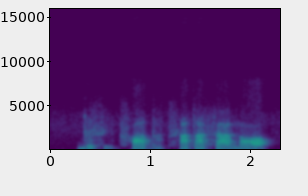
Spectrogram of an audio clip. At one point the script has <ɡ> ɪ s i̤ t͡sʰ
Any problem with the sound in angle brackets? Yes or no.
no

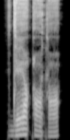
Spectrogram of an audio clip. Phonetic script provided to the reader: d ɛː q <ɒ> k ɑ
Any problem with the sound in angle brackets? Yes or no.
yes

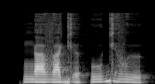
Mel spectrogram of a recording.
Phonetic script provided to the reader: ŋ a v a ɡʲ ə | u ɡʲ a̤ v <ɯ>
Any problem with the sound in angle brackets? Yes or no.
no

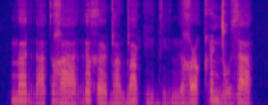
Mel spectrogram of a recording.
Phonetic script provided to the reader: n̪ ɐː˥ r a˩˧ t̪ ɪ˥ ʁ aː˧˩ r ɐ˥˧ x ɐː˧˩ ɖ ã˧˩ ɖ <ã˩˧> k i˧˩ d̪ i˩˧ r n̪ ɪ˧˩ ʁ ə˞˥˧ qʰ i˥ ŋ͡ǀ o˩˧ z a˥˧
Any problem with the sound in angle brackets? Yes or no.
yes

